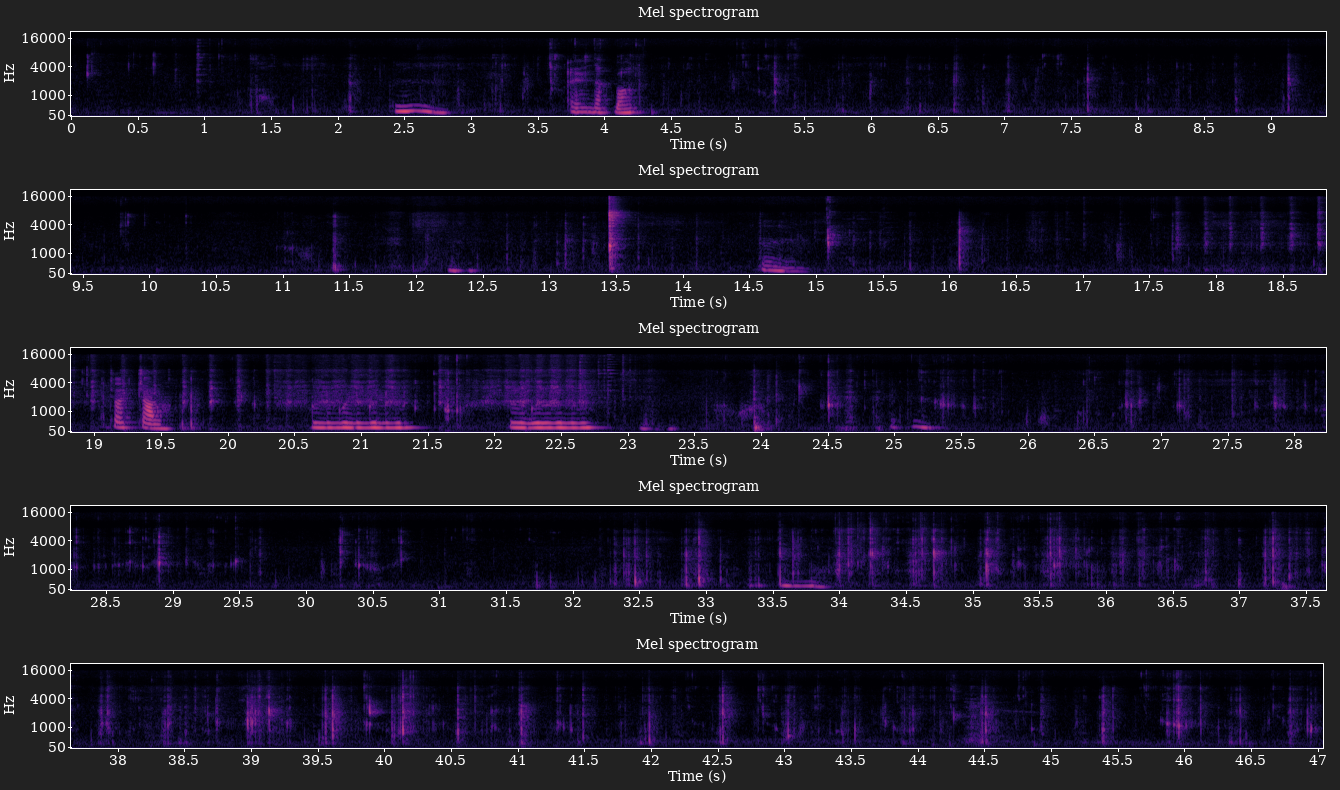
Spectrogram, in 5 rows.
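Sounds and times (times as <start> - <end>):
crisp crunches of chewing rice: 15.0 - 47.0.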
